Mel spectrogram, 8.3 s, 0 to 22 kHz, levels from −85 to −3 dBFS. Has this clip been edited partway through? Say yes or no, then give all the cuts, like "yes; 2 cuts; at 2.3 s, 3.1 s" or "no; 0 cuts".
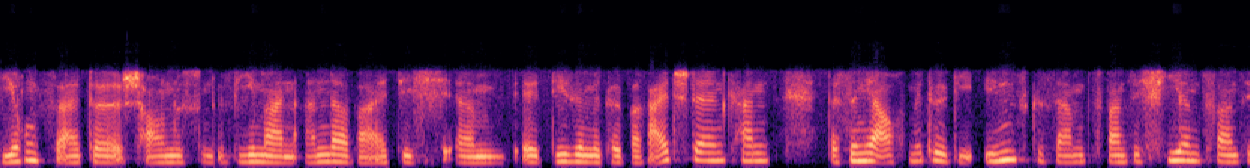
no; 0 cuts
